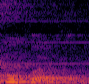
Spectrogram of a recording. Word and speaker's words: Cowper: He is William Cowper, pronounced as Cooper.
